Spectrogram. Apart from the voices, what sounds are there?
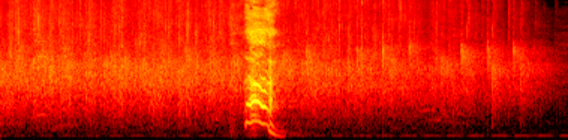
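audience applauding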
